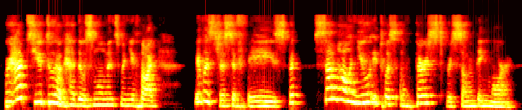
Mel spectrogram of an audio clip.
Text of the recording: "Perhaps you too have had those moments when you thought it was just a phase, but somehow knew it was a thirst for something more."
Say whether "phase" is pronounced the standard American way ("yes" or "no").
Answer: yes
